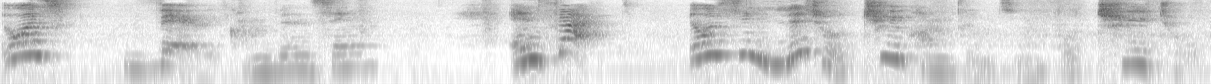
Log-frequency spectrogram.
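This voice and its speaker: High, animated woman reading a children's story. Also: unhurried. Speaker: story reader. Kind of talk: scripted children's storybook narration. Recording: roomy, distant mic, faint noise.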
